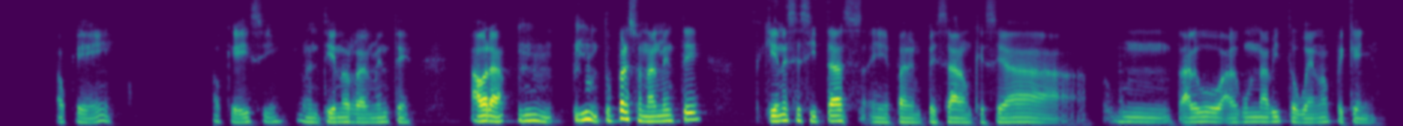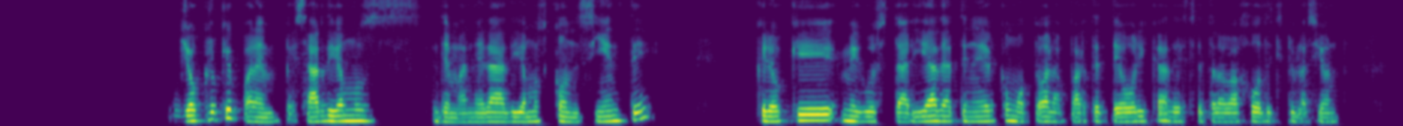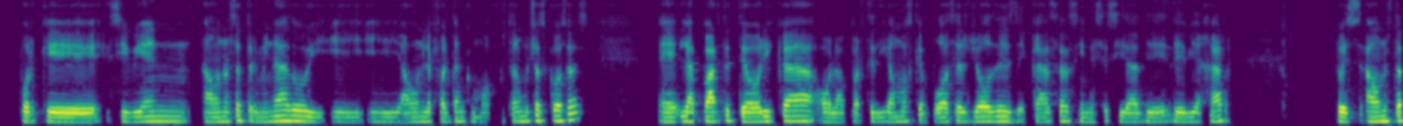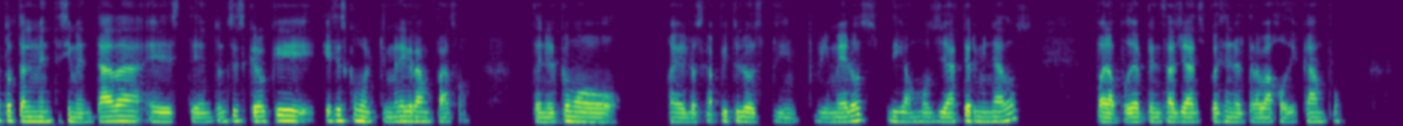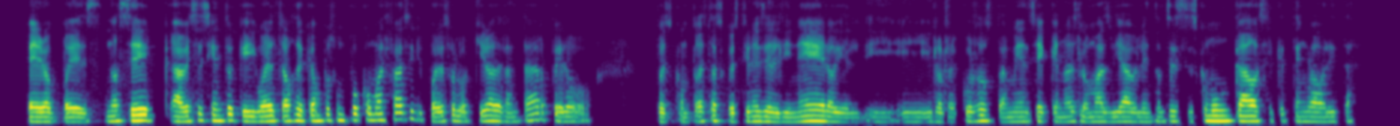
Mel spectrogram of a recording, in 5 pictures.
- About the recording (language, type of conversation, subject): Spanish, advice, ¿Cómo puedo dejar de procrastinar y crear mejores hábitos?
- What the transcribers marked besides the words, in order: tapping; throat clearing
